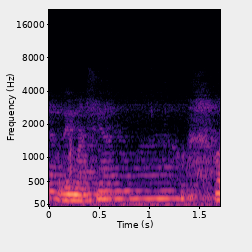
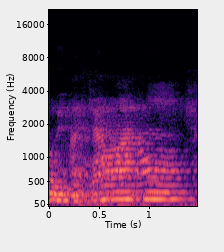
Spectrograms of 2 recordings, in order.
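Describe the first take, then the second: First: Too quiet. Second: Too quiet again. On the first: Speaker demonstrating a too-soft voice to the audience, much softer. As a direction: say "o demasiado bajo" much softer. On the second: Speaker repeating the too-soft voice demo, softer. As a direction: say "o demasiado bajo" softly, trailing off. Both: Shown as a demonstration. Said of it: "el tono de tu voz es demasiado al".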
